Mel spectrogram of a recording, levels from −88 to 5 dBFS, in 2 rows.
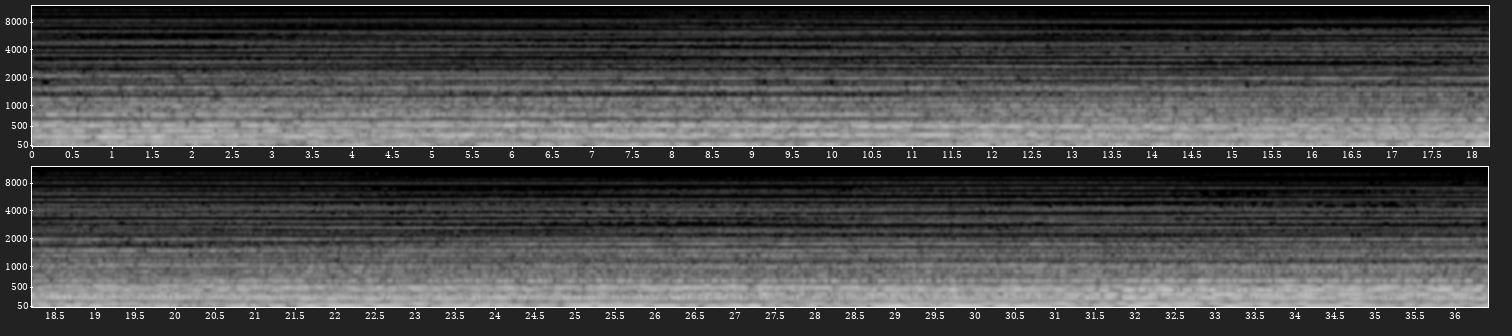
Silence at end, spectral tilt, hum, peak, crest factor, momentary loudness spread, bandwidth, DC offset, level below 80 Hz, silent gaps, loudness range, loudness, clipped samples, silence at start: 0 s; -7 dB/octave; none; -6 dBFS; 14 dB; 4 LU; 9 kHz; under 0.1%; -26 dBFS; none; 4 LU; -21 LUFS; under 0.1%; 0 s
